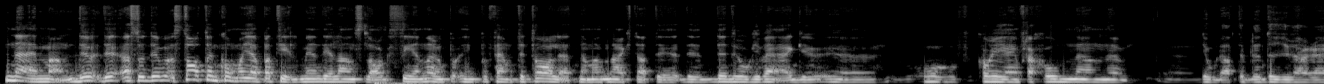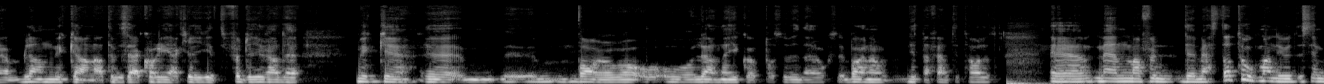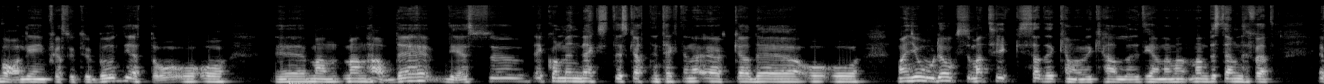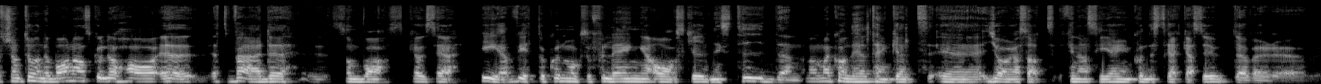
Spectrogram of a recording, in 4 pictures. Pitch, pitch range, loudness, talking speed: 125 Hz, 115-135 Hz, -19 LUFS, 155 wpm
